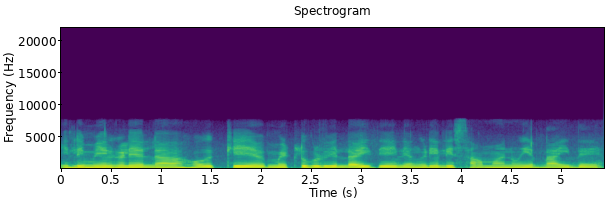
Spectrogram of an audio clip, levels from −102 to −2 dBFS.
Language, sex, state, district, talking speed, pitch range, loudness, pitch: Kannada, female, Karnataka, Raichur, 130 wpm, 215-225 Hz, -13 LUFS, 220 Hz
